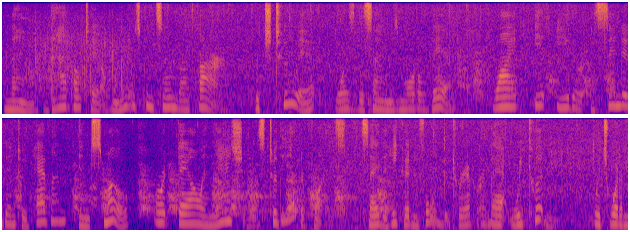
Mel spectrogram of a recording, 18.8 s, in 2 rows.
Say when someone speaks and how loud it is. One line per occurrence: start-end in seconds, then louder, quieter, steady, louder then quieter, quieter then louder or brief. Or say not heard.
0.0-18.7 steady.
